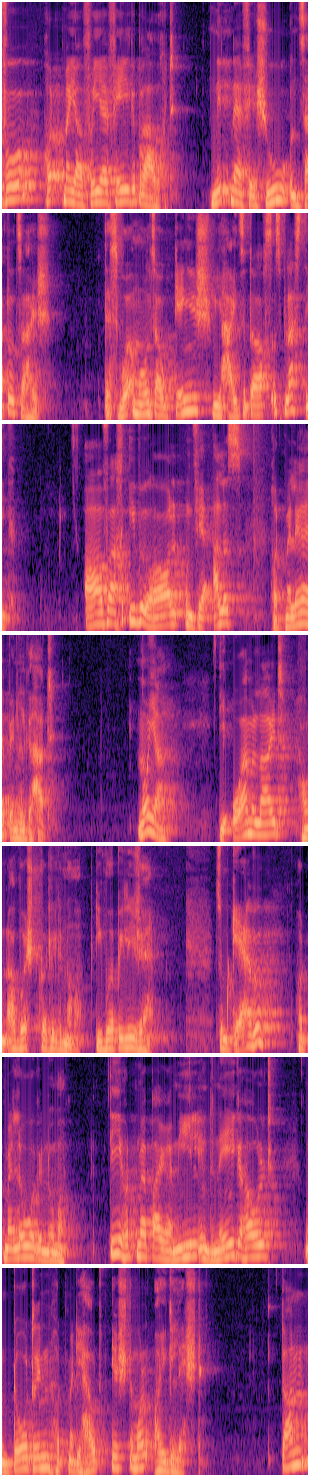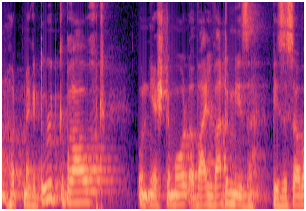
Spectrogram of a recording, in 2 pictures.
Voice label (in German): Mundart Gerberei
